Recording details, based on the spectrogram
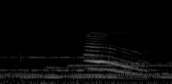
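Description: A cat meows once in Hogwarts Legacy, a single drawn-out, rising-then-falling meow heard close and clear over a steady game music bed, with no talk.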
